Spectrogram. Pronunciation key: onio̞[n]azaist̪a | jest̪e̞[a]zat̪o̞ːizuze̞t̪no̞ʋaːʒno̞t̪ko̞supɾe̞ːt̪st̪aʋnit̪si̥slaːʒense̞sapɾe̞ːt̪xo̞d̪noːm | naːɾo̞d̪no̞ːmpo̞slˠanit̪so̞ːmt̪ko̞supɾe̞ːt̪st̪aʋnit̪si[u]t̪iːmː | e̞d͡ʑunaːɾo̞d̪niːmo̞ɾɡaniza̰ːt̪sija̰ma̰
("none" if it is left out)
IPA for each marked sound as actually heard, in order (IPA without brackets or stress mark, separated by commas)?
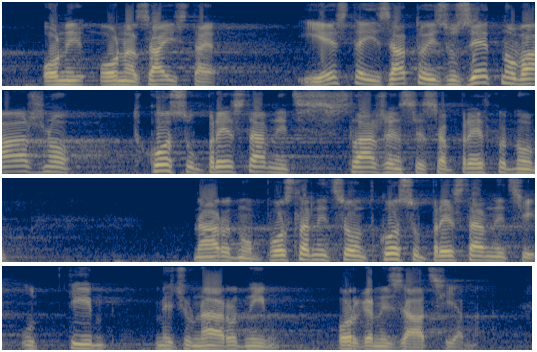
n, i, u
